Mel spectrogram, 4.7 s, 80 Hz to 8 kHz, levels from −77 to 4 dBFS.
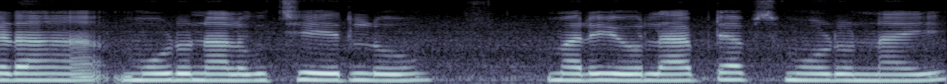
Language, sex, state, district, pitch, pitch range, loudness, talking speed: Telugu, female, Telangana, Mahabubabad, 225 Hz, 220-230 Hz, -14 LUFS, 100 wpm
